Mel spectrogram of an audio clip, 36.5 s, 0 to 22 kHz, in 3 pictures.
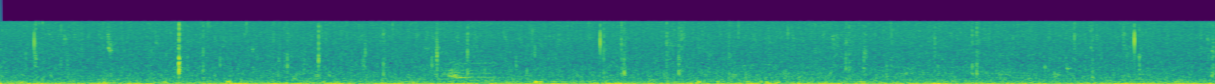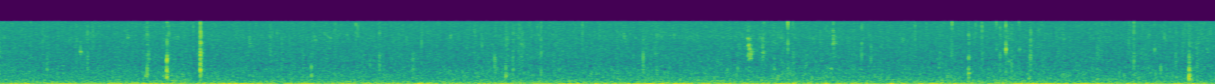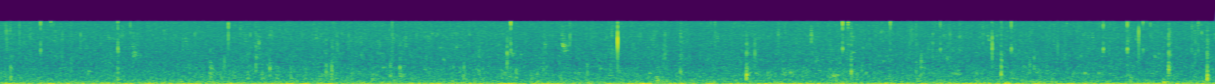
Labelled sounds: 4.4	5.1	killer whale, southern resident, J pod, call S04, 0.15 to 1.3 kHz
7.2	7.9	killer whale, southern resident, J pod, call S04, 0.15 to 1.5 kHz

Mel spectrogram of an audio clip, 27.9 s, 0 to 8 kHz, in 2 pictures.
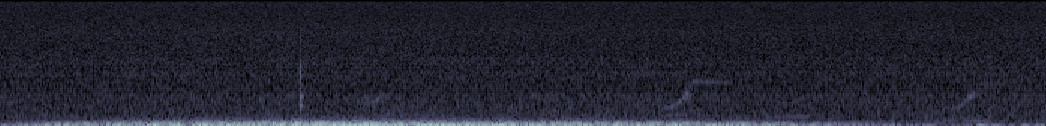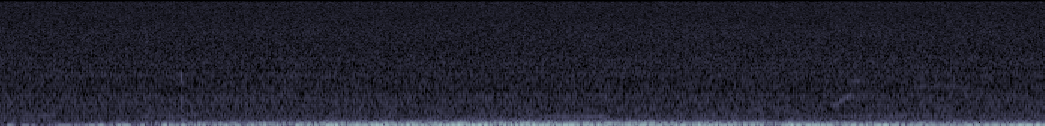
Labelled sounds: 10.2	10.6	humpback whale, 0.99 to 1.1 kHz

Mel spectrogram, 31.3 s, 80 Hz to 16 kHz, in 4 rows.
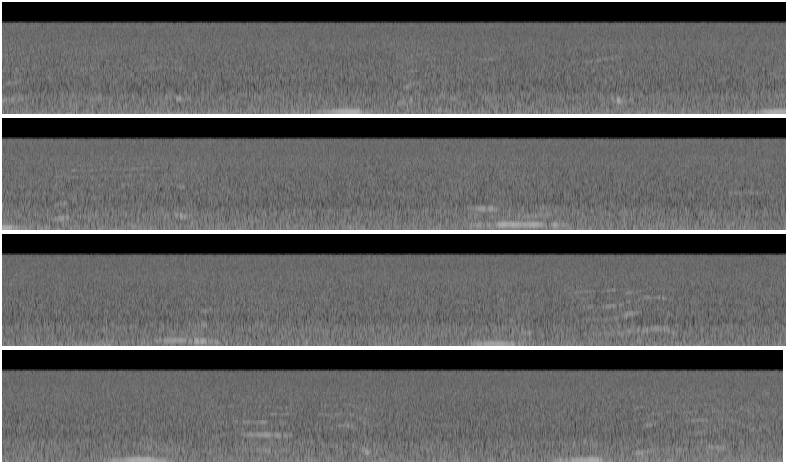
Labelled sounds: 4.0	4.2	humpback whale, 0.93 to 1.2 kHz
4.7	6.2	humpback whale, 2.1 to 2.5 kHz
9.1	9.3	humpback whale, 2.9 to 3.1 kHz
12.5	12.8	humpback whale, 0.80 to 0.86 kHz
21.4	22.4	humpback whale, 0.93 to 2.5 kHz
25.9	26.4	humpback whale, 0.90 to 2.0 kHz
26.8	27.1	humpback whale, 1.2 to 1.4 kHz
30.4	30.6	humpback whale, 1.5 to 1.6 kHz

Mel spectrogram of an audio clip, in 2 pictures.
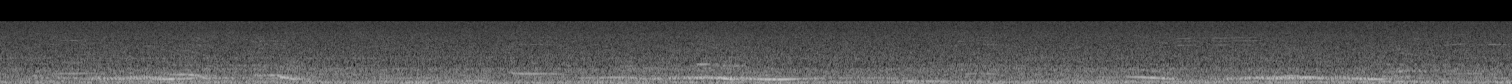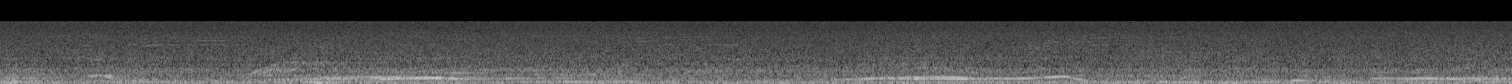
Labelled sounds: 12.1	12.6	humpback whale, 2.9 to 3.5 kHz
16.5	17.3	humpback whale, 2.2 to 3.0 kHz
18.0	18.3	humpback whale, 0.96 to 1.1 kHz

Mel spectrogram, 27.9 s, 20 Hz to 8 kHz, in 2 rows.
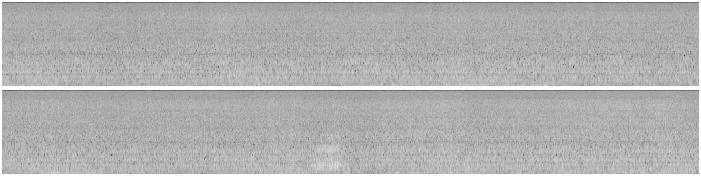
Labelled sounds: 20.2	20.5	croaking sound likely from a nearby submerged object, 0.81 to 1.1 kHz

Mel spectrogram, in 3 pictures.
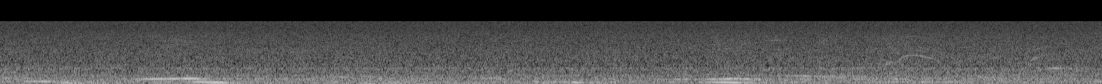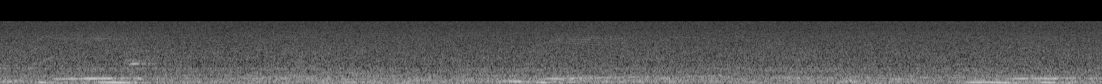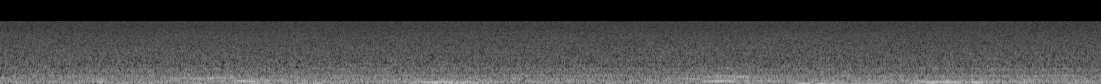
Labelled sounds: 9.0	9.4	humpback whale, 1.2 to 1.5 kHz
12.3	12.6	humpback whale, 0.90 to 1.2 kHz

